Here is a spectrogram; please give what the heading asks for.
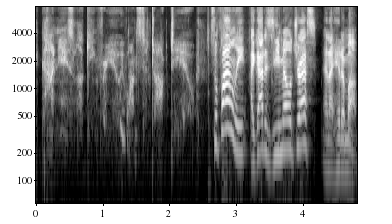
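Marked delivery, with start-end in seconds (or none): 0.1-2.4 unvoiced whisper from behind. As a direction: breathe it into his ear, secretive. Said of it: "whispered in my ear from behind".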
